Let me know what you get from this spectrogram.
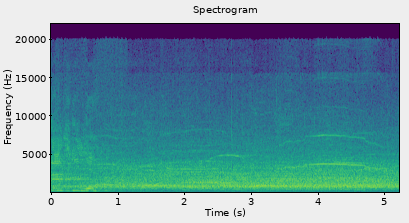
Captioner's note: crowd cheering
